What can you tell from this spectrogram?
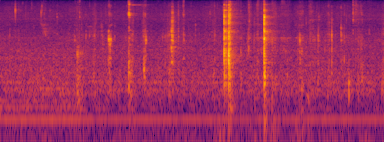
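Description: Metal knife and fork clinking and scraping on a glass plate while cutting a grilled pork steak: a scatter of light clicks, with two sharper clinks about three and a half and four seconds in. A steady low hum runs underneath.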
